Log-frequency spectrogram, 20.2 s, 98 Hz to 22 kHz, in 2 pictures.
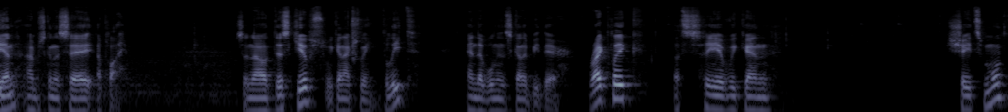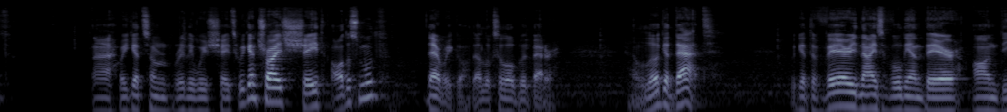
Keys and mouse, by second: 0.0-0.7 drag, 2.3 click, 3.1 Delete, 3.9 middle click, 4.4 click, 4.7 middle drag, 6.1-7.8 right drag, 7.8 middle click, 10.4 middle drag, 11.1 ctrl+z, 11.5 ctrl+z, 13.5 click, 14.0-14.7 middle drag, 14.9 middle drag, 15.8-17.0 middle drag, 17.5-20.1 middle drag.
